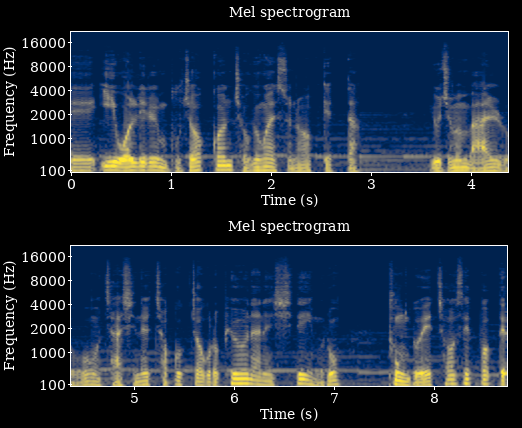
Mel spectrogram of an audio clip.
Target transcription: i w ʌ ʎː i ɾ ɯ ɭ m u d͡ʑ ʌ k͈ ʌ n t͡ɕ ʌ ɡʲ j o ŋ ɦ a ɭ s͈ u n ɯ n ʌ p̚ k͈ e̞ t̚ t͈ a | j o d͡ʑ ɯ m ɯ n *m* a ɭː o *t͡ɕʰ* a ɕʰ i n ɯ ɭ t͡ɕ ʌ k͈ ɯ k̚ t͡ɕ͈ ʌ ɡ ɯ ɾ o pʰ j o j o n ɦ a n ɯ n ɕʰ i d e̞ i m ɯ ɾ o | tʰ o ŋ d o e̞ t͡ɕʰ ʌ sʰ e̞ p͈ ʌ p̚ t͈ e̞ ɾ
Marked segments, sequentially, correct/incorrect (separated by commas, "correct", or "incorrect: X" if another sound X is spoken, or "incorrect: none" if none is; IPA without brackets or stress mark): correct, incorrect: t͡ɕ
